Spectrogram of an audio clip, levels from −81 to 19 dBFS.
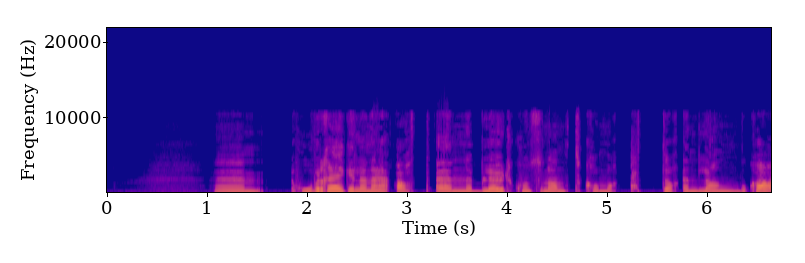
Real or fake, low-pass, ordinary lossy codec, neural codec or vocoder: real; 10.8 kHz; AAC, 48 kbps; none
